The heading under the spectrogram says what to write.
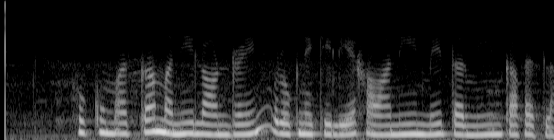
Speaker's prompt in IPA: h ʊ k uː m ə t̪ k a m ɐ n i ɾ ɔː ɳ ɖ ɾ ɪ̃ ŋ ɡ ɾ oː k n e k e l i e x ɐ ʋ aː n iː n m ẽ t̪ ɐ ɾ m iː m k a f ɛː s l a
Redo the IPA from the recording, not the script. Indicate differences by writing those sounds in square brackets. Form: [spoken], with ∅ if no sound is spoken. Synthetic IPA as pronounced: h ʊ k uː m ə t̪ k a m ɐ n i [l] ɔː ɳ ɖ ɾ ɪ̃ ŋ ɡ ɾ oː k n e k e l i e x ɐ ʋ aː n iː n m ẽ t̪ ɐ ɾ m iː m k a f ɛː s l a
